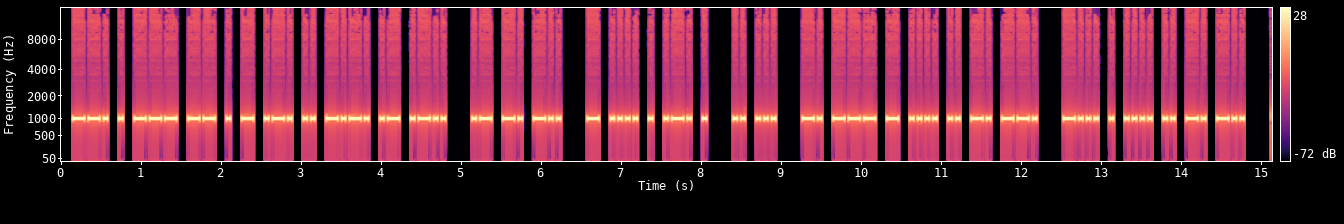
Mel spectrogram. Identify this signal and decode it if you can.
Morse code, heard as a keyed tone, about 25 wpm, 1000 Hz. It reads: GEOMETRICAL AND THERE IS NOTHING BEHIND
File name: qotdfiles / 25wpm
